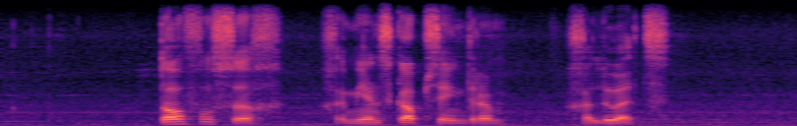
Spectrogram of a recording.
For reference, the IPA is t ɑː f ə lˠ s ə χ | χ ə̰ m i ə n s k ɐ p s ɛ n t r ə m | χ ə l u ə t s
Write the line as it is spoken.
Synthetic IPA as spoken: t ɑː f ə lˠ s ə χ | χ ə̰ m i ə n s k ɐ p s ɛ n t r ə m | χ ə l u ə t s

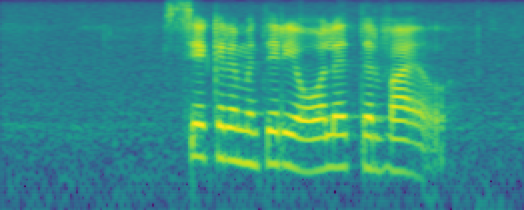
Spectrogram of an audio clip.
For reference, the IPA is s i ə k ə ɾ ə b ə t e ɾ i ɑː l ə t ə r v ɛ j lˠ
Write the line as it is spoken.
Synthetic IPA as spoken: s i ə k ə ɾ ə m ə t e ɾ i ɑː l ə t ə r v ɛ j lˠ

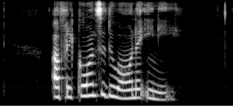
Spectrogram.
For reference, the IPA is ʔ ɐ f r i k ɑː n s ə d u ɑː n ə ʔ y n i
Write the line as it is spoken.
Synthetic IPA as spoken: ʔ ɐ f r i k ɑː n s ə d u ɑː n ə ʔ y n i

